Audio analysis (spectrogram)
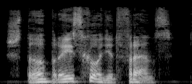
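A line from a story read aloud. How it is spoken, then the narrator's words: Quiet question. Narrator (Russian): тихо спросил де Лаэрт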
